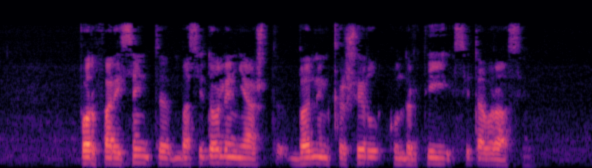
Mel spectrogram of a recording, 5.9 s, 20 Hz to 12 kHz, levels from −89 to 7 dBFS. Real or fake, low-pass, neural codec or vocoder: real; 7.2 kHz; none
